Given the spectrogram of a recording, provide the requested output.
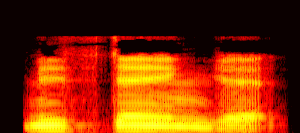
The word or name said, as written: Mistinguett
